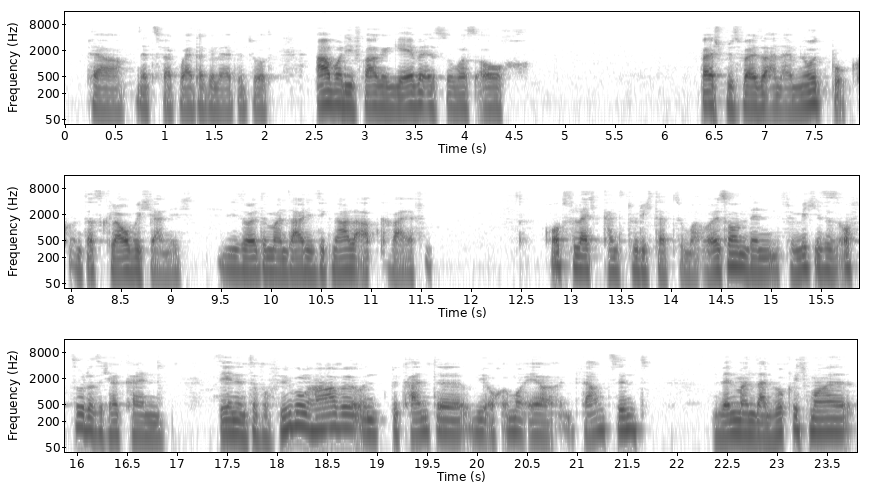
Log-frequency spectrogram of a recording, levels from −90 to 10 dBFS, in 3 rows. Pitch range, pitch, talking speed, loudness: 95-115 Hz, 100 Hz, 165 wpm, -32 LUFS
